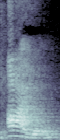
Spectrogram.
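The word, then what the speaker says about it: aisle: Então esse S a gente não pronuncia, a palavra I é corredor.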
